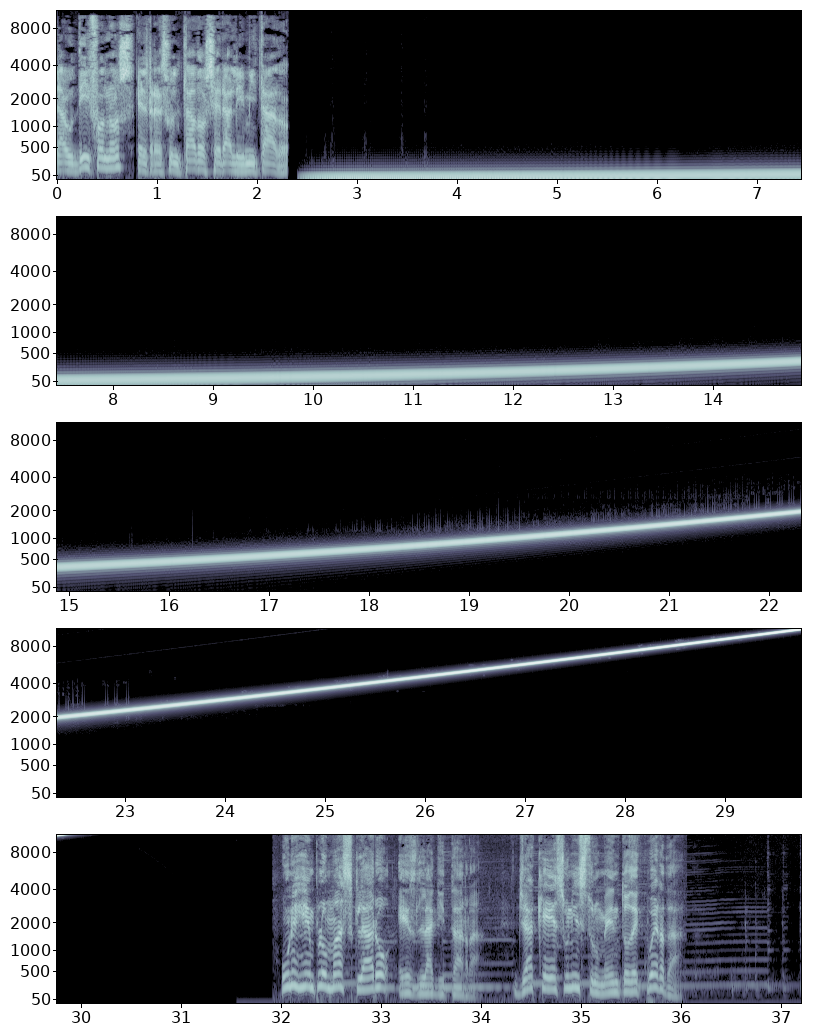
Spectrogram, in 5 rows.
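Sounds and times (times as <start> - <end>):
speech: 0.0 - 2.3, 32.0 - 36.1
pure sine tone sweeping upward from low hum to high whistle: 2.4 - 31.4.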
